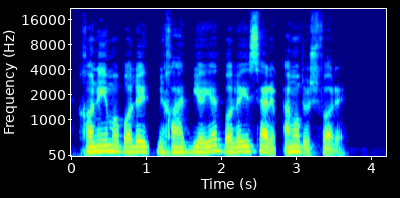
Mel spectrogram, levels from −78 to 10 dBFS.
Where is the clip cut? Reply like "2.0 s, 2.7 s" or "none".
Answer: 1.0 s, 2.7 s, 3.1 s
